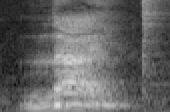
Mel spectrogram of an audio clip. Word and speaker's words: night: como sly en inglés hay entonces decimos nike night si vieron la iss en inglés es a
